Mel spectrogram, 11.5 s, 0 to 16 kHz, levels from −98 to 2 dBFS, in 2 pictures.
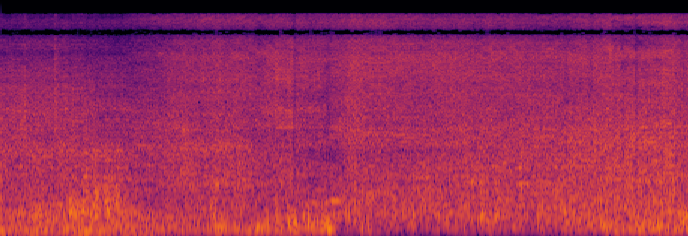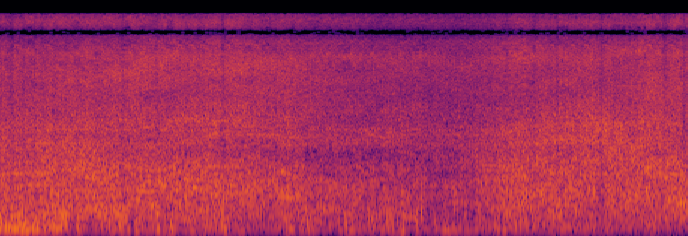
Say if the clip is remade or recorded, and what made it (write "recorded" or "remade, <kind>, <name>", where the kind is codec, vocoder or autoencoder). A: remade, codec, SNAC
